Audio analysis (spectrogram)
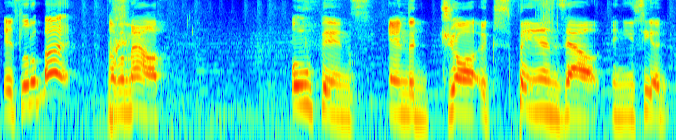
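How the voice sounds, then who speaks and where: A woman's voice: lowish voice, expressive, slow. A woman running a tabletop role-playing game as game master, mixing scene narration with casual, playful table talk. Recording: music behind the voice. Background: music.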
